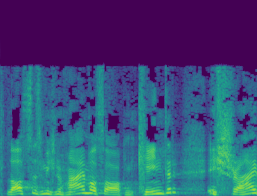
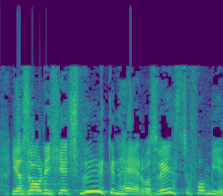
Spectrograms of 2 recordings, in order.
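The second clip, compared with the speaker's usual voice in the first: indignant protest; 4 semitones higher, 7 dB louder than usual. Acted. Acts a believer protesting to God.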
